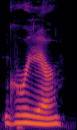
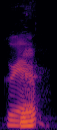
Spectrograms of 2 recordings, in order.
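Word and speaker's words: Gruyère: Gruyere. – Gruyere.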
